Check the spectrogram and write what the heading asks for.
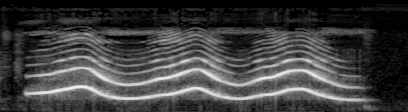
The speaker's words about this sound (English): Let's go. Quick, let's go. The alarm.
